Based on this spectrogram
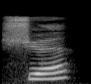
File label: "xue2", Chinese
